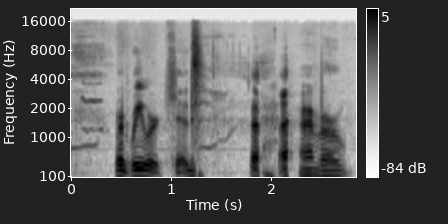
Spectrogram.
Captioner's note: laughs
